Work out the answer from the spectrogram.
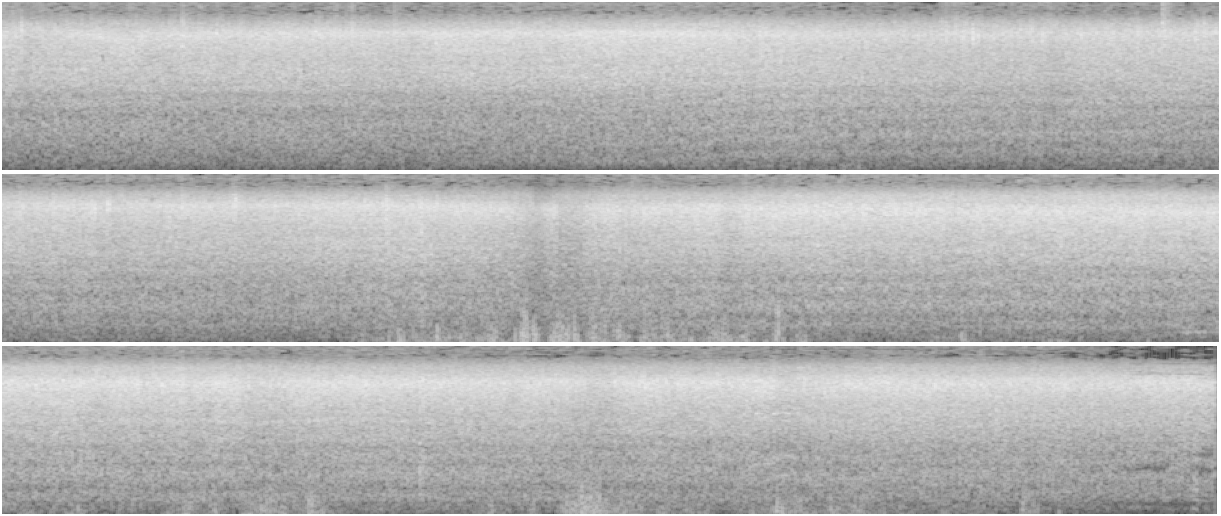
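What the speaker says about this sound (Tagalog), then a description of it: "ang lakas nga ng hangin. Taas. Saka ng ulan." Heavy typhoon rain pours with a dense, constant roar in the Bicol Region, Philippines, and strong gusts of wind swell and buffet through it in low rushes.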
